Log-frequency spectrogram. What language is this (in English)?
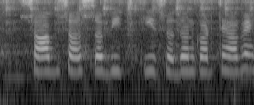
Bangla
